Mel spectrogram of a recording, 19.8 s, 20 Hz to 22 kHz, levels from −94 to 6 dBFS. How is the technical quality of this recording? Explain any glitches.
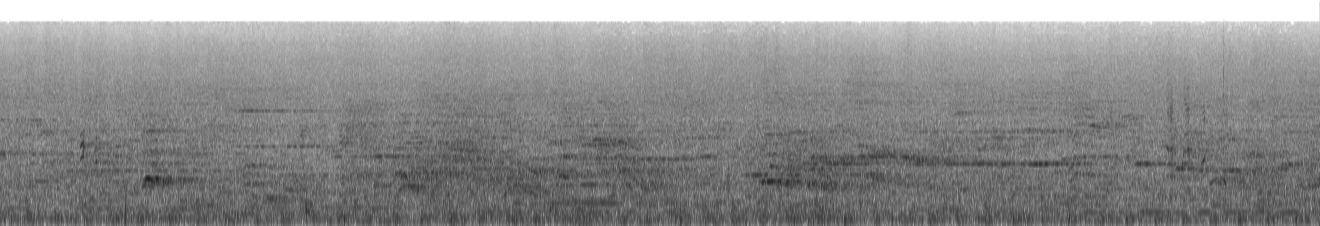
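No glitches can be heard anywhere in the recording; the signal stays steady and intact throughout, with no dropouts, disruptions or other technical faults.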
